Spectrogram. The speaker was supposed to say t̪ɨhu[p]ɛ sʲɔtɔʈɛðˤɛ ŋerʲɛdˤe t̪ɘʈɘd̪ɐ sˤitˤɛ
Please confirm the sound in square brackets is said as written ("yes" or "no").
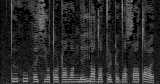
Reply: no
